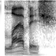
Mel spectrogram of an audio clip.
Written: lavish

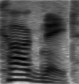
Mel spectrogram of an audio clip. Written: cognate

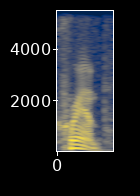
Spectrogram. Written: cramp

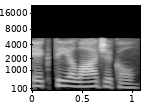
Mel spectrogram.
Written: ichthyological

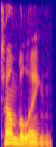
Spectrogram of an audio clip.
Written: tumbling

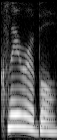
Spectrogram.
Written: clearable

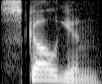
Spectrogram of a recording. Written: scullion

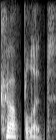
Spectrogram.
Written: couplet

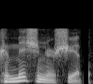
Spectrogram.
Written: commissionership

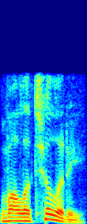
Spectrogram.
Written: volatility

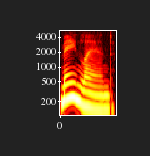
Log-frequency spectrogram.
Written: mainland

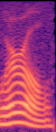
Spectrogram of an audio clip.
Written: whirl

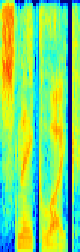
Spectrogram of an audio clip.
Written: snakelike

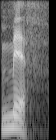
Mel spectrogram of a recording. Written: miff

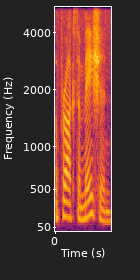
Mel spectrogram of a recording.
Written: approximation

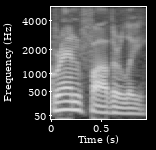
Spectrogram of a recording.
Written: grandfatherly

